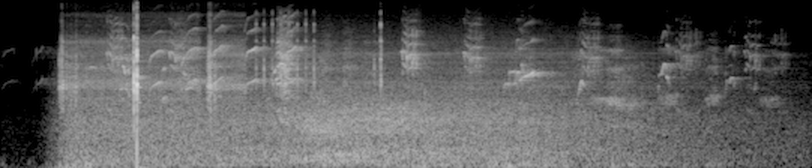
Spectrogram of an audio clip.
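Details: Rainbow lorikeets feeding on a large grevillea in a back garden, giving scattered harsh high screeches and chirps over steady background hum.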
